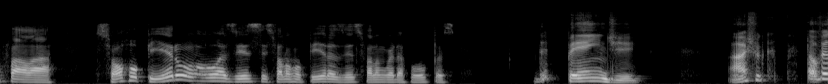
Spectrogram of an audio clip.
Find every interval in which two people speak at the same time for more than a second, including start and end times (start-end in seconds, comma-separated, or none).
none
